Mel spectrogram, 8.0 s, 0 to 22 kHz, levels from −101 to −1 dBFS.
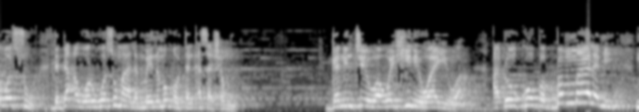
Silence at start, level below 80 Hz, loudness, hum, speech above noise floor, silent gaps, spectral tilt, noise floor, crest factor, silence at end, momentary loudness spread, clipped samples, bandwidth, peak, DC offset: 0 s; -56 dBFS; -14 LUFS; none; 28 dB; none; -4 dB/octave; -42 dBFS; 14 dB; 0 s; 8 LU; under 0.1%; 8.2 kHz; 0 dBFS; under 0.1%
